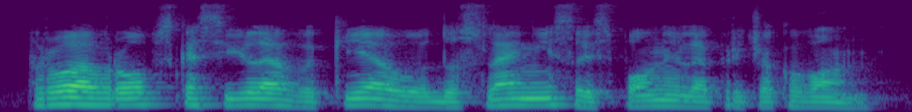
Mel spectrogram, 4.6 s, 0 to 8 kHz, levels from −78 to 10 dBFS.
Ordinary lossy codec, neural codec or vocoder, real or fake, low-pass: none; none; real; 7.2 kHz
